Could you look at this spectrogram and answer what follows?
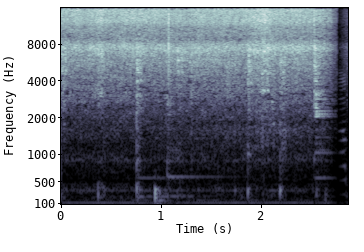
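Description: Ingredients for a meal maker pulao sizzle in hot oil in a pan while a spoon scrapes and stirs, with steady frying hiss and a few sharp clinks, up close and with no talking.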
